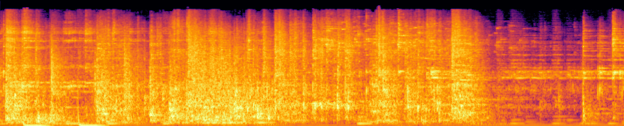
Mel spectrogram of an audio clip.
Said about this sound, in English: But as soon as you smack it, you hear from the kitchen, cabinet doors kind of get thrown open and a few plates crashing onto the ground.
